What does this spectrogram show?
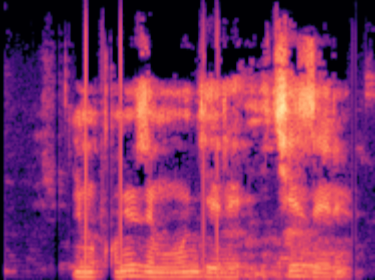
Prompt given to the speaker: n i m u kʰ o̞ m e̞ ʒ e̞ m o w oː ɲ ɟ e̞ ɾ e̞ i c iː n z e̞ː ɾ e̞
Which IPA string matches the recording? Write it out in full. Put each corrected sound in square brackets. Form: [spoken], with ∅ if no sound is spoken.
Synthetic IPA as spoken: n i m u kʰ o̞ m e̞ [z] e̞ m [u] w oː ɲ ɟ e̞ ɾ e̞ i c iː [∅] z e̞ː ɾ e̞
